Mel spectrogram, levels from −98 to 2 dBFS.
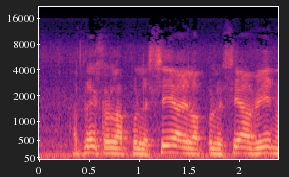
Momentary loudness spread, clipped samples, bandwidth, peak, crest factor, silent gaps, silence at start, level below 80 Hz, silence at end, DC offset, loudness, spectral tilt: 4 LU; under 0.1%; 12 kHz; -4 dBFS; 12 dB; none; 0 s; -38 dBFS; 0 s; under 0.1%; -16 LUFS; -6 dB/octave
